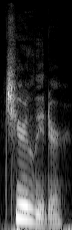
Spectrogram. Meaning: A person, usually a young, attractive female, who encourages applause and cheers at a sports event, and wearing a specially-designed uniform in the official colors of the team he/she cheers for
- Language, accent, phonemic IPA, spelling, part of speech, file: English, US, /ˈtʃɪə(ɹ)ˌliːdə(ɹ)/, cheerleader, noun, En-us-cheerleader.ogg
